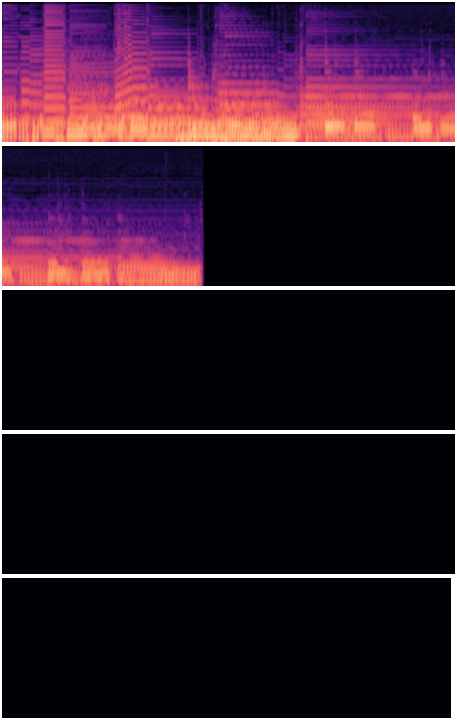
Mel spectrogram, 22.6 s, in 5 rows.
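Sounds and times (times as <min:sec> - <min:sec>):
bass: 0:00.0 - 0:06.6.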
